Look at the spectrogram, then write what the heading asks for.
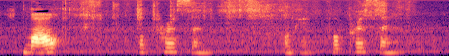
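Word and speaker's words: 毛: It's a character we pronounce the Mao.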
